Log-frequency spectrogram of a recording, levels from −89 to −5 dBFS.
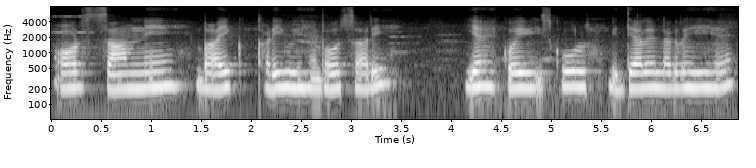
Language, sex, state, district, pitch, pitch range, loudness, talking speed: Hindi, female, Bihar, Katihar, 210 Hz, 205-220 Hz, -16 LUFS, 130 wpm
